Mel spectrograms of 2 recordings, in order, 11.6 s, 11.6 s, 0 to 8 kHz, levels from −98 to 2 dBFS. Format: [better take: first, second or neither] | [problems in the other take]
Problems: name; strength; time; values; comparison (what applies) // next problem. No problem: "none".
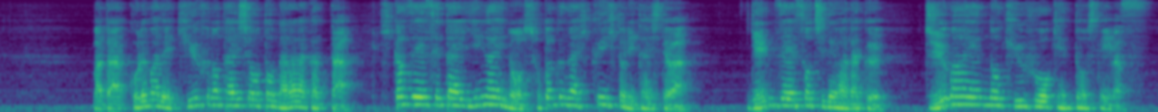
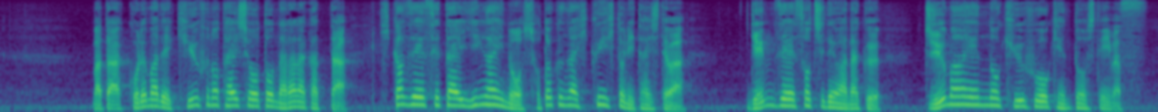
second | room echo; dies away in 0.3 s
